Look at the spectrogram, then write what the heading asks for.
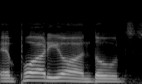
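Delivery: fake Italian mobster accent. Improvising a scene with a co-host, in an italian mobster accent. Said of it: "let's do it with in Italian mobster accents".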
